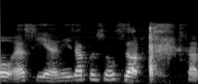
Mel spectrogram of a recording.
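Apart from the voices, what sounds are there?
sneeze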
